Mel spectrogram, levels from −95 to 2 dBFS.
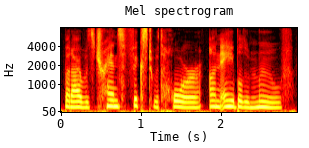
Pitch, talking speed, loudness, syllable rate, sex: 195 Hz, 185 wpm, -15 LUFS, 5.0 syllables/s, female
